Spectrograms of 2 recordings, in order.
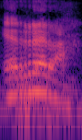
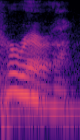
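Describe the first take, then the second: First: The name is said with rolled Spanish R sounds. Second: The name is said with plain English R sounds. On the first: The speaker calls it right. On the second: The speaker calls it wrong.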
